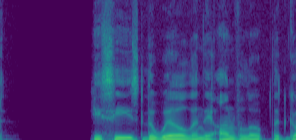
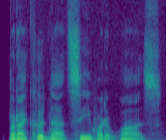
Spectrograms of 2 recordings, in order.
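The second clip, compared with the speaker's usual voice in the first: ordinary delivery, nothing marked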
